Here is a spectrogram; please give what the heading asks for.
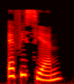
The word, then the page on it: efisien: indonesian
